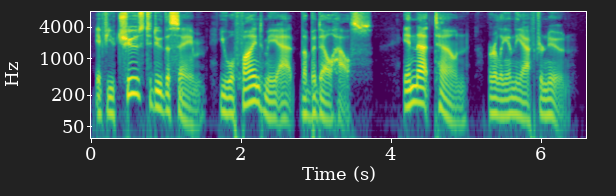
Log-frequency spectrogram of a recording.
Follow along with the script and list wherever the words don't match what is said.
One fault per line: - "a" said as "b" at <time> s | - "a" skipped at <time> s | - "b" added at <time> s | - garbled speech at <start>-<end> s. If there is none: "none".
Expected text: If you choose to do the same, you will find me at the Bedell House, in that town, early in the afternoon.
none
